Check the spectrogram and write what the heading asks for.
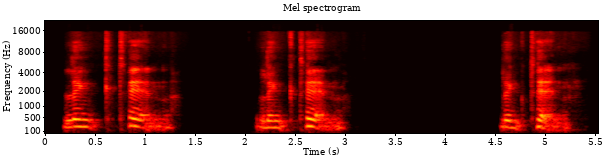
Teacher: it's not a d sound. And yeah, it sort of becomes one word, and it's actually a t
